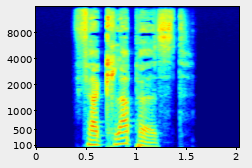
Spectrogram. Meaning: second-person singular subjunctive I of verklappen
- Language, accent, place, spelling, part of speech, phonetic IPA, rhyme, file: German, Germany, Berlin, verklappest, verb, [fɛɐ̯ˈklapəst], -apəst, De-verklappest.ogg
